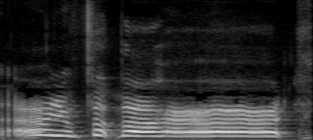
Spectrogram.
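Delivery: loud, drawn-out cartoon taunt; high, slow mock yell of an insult; Helga. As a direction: stretch out the insult loudly like a cartoon bully. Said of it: "Helga was in love with Arnold. She's like".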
